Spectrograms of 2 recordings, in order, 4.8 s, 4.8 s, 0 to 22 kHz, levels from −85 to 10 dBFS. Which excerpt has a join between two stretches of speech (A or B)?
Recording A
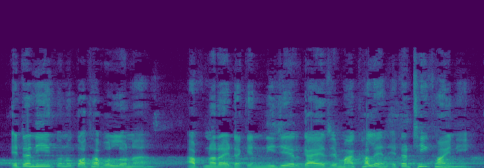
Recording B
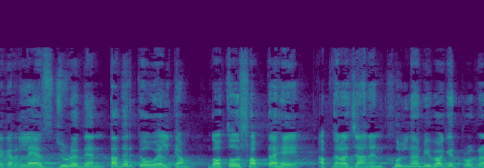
B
